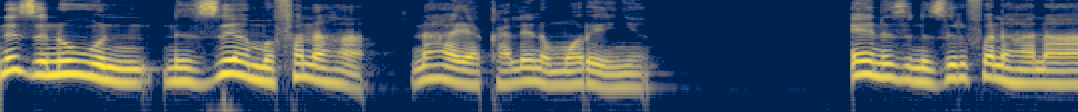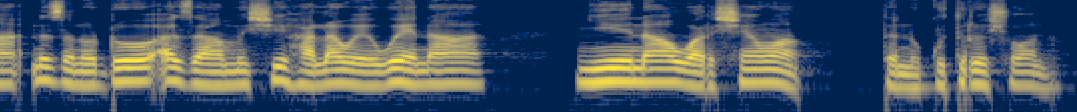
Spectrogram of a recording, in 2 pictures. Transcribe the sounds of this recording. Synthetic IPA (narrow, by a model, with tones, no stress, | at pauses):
ni˦zi˨ni˦wu˨nːi˨zi˦mə˨fə˦na˨ɦa˨ | na˦ɦa˨ja˨ka˨li˦ni˨mo˦ɾe˨ɲə˦ | e˦ni˦zi˨ni˨zi˦ɾfə˦na˨ɦa˨na˨ni˦zi˨nə˨do˦a̰˦za˨mi˨ʃi˦ɦa˨la˦we˨we˦˨na˦ | ɲe˦na˦wa˨ɾʃe˦wa˦ | tə˨nə˨ɡu˦ti˦ɾə˦ʃo˦na˨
